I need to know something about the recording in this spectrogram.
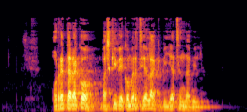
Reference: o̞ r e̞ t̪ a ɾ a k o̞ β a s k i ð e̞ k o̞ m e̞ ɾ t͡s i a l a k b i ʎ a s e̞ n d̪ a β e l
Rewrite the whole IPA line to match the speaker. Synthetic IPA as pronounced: o̞ r e̞ t̪ a ɾ a k o̞ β a s k i ð e̞ k o̞ m e̞ ɾ t͡s i a l a k b i ʎ a t͡s e̞ n d̪ a β i l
